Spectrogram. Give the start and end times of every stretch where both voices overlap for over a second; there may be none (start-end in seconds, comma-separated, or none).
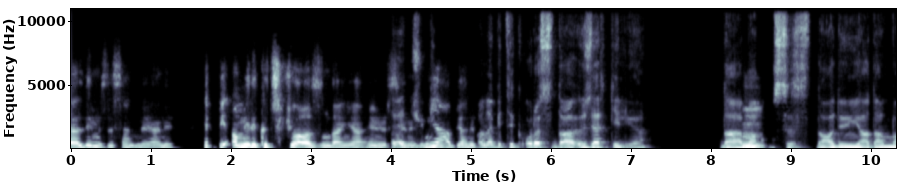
4.0-5.3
